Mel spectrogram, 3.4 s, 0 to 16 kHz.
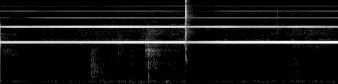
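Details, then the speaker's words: Basement Watchdog Special (Pro Series 1730) backup sump pump controller: continuous shrill high-pitched tone held for several seconds; the controller's water alarm. "that's the water alarm that's the system operating life"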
